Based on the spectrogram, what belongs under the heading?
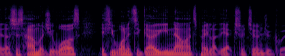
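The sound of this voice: Speaking at a fast pace, a man has a medium pitch and ordinary pitch variation. His tone is clear and smooth, slightly mellow. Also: dry, close sound with no echo.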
